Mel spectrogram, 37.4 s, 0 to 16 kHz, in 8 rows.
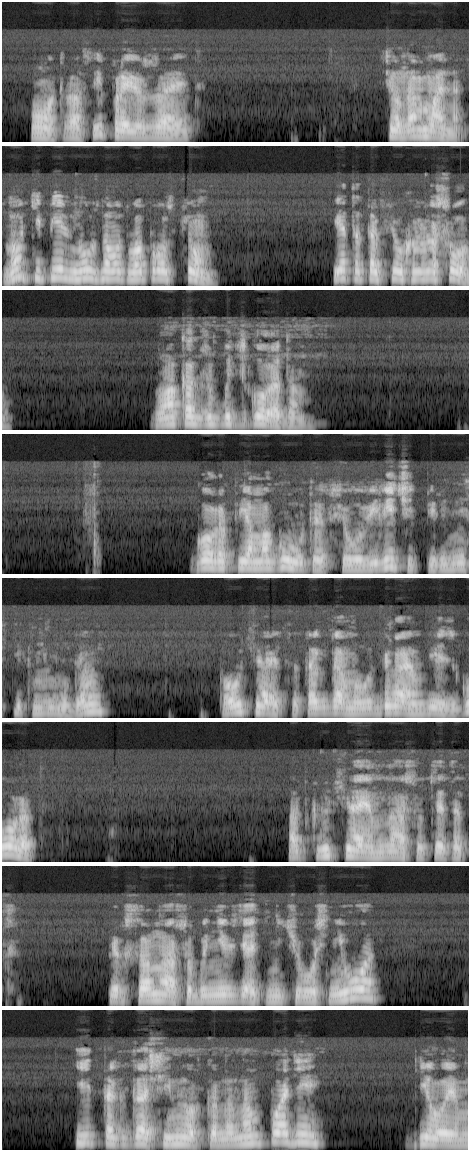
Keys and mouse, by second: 3.1 space, 5.6-7.5 drag, 9.0-9.8 drag, 11.6-13.5 middle drag, 14.4-15.1 shift+middle drag, 15.2-16.7 middle drag, 21.2-22.8 shift+drag, 26.7-27.3 shift+drag, 34.4 KP_7.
